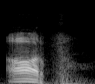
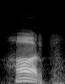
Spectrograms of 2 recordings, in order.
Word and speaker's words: harp: They pronounce the noun harp as arp, N arp. So they use N. But the British people, they use A before the noun harp. They pronounce it as harp.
